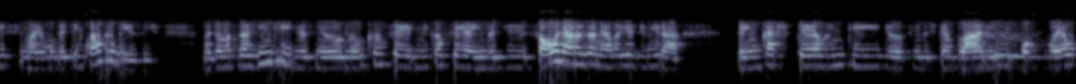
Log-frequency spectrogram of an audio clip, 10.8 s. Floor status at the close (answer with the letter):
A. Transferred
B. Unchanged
B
